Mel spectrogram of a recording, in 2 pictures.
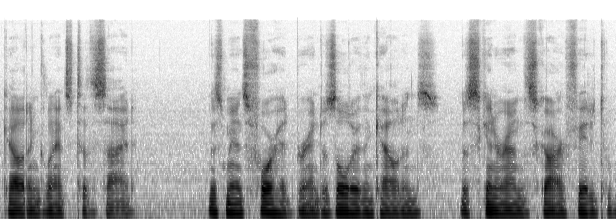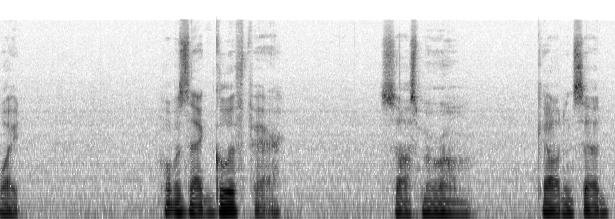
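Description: A young man with a raspy voice, reading a fantasy novel aloud as a home audiobook from his bedroom. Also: deep voice, slight background noise. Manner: slow, casual intro then steady reading. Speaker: amateur audiobook reader. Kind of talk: audiobook narration.

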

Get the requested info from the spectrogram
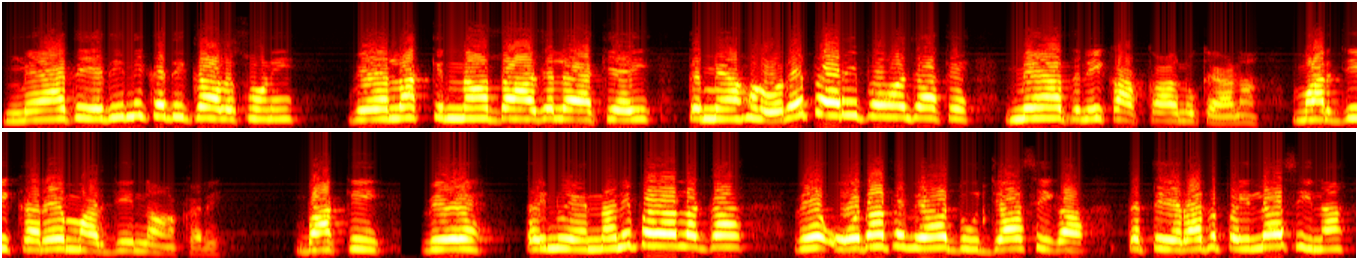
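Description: Sarcastic mother-in-law played by a woman, high and fast, dry muffled recording. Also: no echo, natural voice. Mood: indignant. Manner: complaining, sarcastic, nagging with repeated "hain?". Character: scolding, proud mother-in-law, middle-aged woman.

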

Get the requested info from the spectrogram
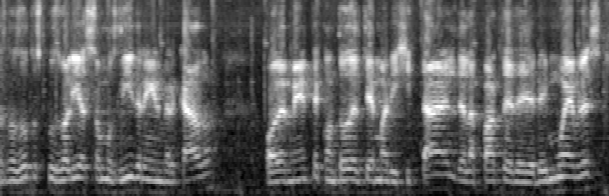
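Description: A man in his thirties answering interview questions informally, a little haltingly and with repeated phrases, from a room over a video call. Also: medium pitch, sharp tone, low-quality recording. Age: 30s. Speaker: marketing manager, interview guest.

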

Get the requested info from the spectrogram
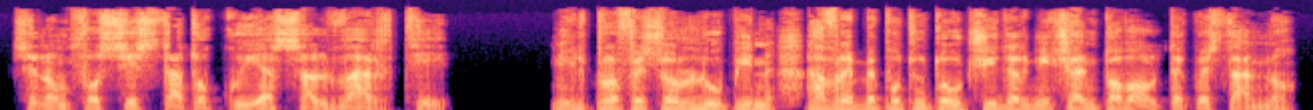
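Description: A man voicing a defiant, indignant teenage schoolboy wizard in a storybook reading, argumentative and shouting back. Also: lowish voice, lively intonation, moderate pace, husky, no room sound, studio quality, voice pushed up. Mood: protesting.

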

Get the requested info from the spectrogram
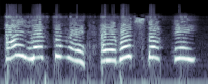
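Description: A man voicing a cheerful, reckless young female tank engine in a read-aloud storybook, with a squealing high voice. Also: normal speed, a bit bright, no echo. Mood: carefree.

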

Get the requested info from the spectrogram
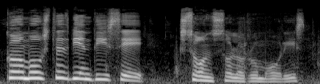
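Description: A Colombian woman playing a calm, principled schoolteacher in a radio soap. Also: medium pitch, slow. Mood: measured, defensive.

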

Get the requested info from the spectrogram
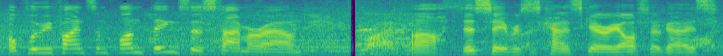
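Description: A man's voice: fairly high pitch, expressive, normal speed, over a noisy crowd. A man hosting a casual shopping vlog, chatting to viewers as he goes, recorded on a handheld camera. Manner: chatty, addresses viewers as guys. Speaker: vlog host and reseller on a thrifting trip. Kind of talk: casual running commentary while shopping. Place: thrift stores and parking lots. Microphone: handheld camera mic.

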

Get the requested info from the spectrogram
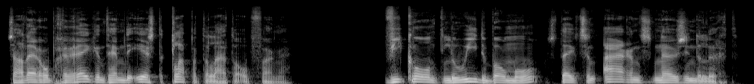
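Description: A man's voice: deep voice, animated, normal speed. A man narrating a scripted story in a dramatic style.

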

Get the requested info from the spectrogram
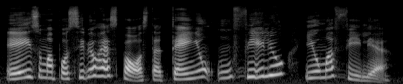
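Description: A woman presenting a language course in a studio, reading the lesson script clearly and steadily. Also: sits high, sing-song, no room sound. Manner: clear, measured prompting of phrases.

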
